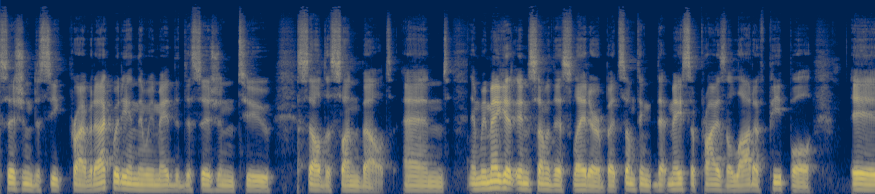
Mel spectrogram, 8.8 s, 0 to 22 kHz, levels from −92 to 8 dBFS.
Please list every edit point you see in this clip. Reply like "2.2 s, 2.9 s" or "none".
3.0 s, 4.7 s, 6.5 s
